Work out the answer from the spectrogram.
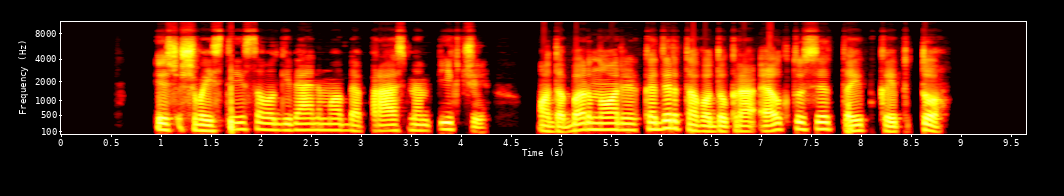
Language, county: Lithuanian, Kaunas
